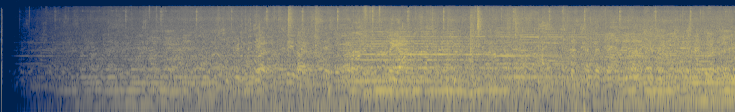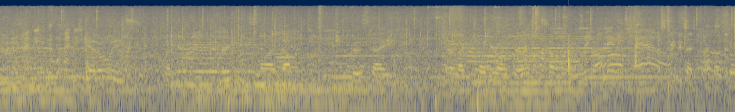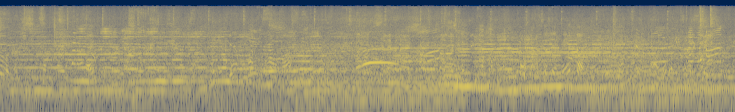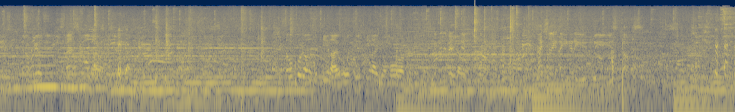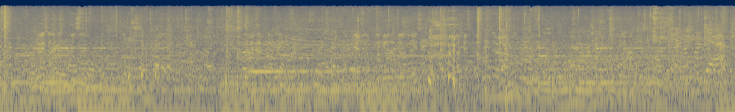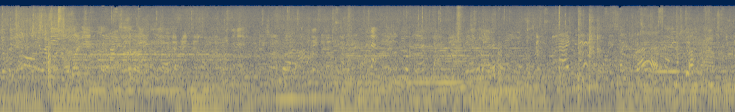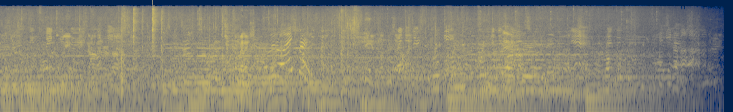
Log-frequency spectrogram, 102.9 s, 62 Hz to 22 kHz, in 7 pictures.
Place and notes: {
  "title": "Windsor, Brisbane. Northey st Organic Markets.",
  "date": "2010-07-11 08:40:00",
  "description": "Northey street City Farm, Organic Markets Sunday Morning, Man playing double bass, stall holders selling goods, family and friends chatting .",
  "latitude": "-27.44",
  "longitude": "153.03",
  "altitude": "3",
  "timezone": "Australia/Brisbane"
}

